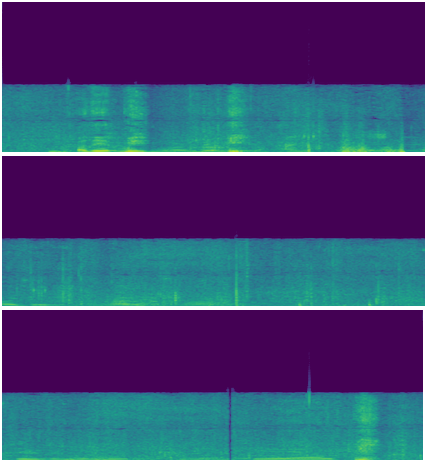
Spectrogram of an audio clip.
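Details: Monkeys in a harsh, noisy squabble, with a mother abusing her young male, who screeches loudly and runs to a big monkey that bites. Loud grating screams come in bursts, several overlapping harsh cries, then softer wavering wails near the end.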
